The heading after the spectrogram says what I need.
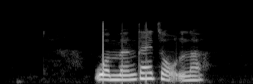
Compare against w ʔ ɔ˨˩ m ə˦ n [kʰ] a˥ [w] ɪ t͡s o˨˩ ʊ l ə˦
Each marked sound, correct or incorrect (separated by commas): incorrect, incorrect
